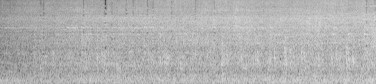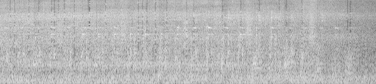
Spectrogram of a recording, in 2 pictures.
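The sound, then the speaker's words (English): A passenger train rolls steadily over the Portobello Junction and past the Notting Hill sidings in London, loud, its wheels clattering rhythmically over rail joints and points beneath a constant rumble and hiss, with no voices. “The train now passes over the Portobello Junction and passes the Notting Hill sidings.”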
